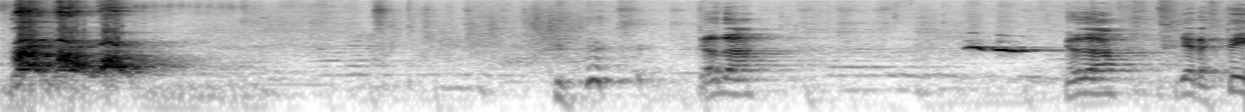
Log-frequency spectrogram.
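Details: A Boston Terrier barks at the TV, giving a sharp, harsh bark followed by a few more yaps amid people talking.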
